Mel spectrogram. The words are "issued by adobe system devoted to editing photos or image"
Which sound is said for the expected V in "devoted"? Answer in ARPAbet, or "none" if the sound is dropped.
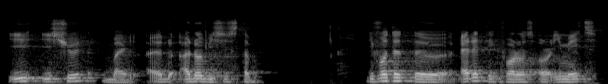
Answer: F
